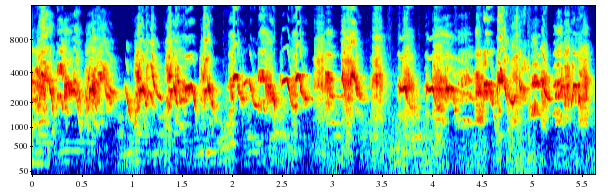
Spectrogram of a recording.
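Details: In Bangladesh, fighting common mynas make a loud, steady barrage of hoarse, scratchy squawks and rapid chattering, packed closely with few gaps.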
